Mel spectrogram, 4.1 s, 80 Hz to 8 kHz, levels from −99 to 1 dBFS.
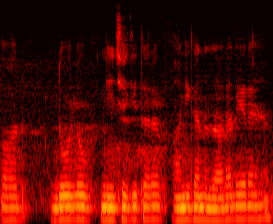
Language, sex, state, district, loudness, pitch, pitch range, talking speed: Hindi, male, Uttar Pradesh, Ghazipur, -45 LUFS, 120 Hz, 115-120 Hz, 175 wpm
